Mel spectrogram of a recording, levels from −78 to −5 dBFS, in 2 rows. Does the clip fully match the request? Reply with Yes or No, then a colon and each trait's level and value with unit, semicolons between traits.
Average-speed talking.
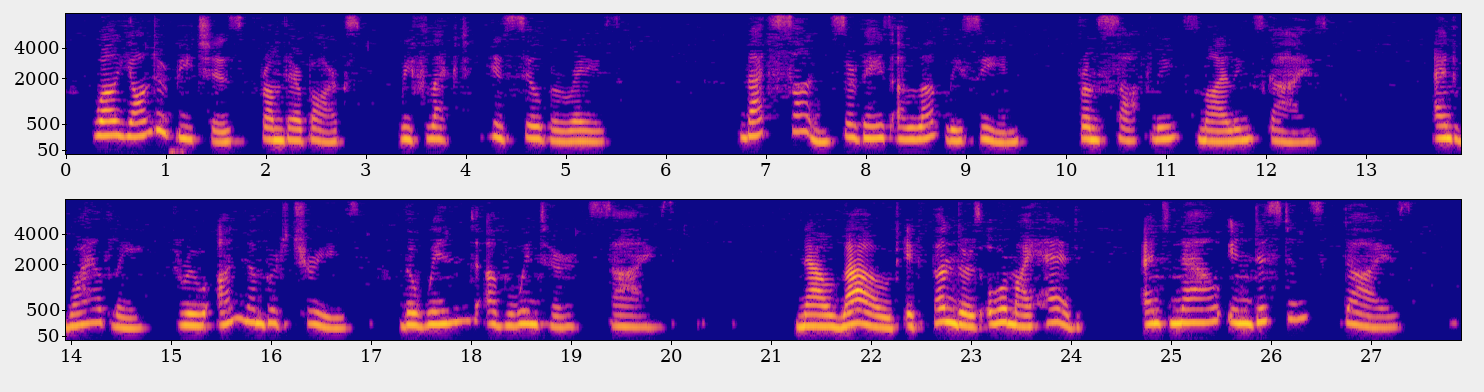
No: slow, 90 wpm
